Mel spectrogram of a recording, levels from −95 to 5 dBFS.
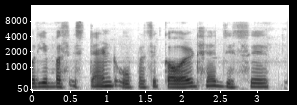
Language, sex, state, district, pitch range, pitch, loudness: Hindi, male, Maharashtra, Washim, 140-160 Hz, 155 Hz, -19 LUFS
